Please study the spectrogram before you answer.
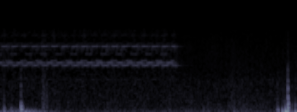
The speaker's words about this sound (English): Yeah, phone's ringing. You want to get that?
